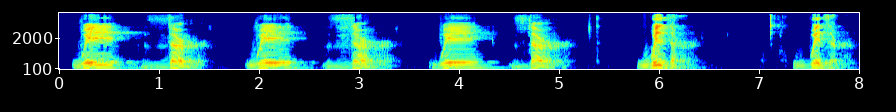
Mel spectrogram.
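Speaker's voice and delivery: wither said again and again, clear TH; repeated drill. Shown as a demonstration. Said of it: "let's practice it again".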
